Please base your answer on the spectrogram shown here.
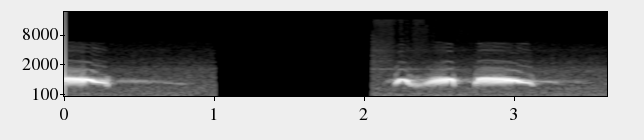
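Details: Decoy spotted dove cooing to lure and challenge wild rivals, 'giọng thổ' voice; the tail of one coo, then after a pause a fresh phrase of a short wavering double note and a drawn-out low hoot.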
